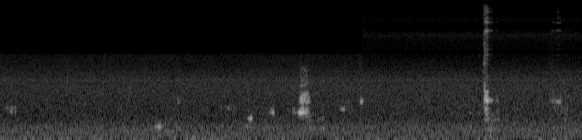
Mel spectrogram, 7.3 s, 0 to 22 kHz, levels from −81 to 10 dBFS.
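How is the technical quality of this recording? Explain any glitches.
The recording has one clear fault in its final stretch. From 4.54 s to the end, the speech carries imaging from sample-and-hold upsampling. The pattern points to audio at about 11 kHz raised to 48 kHz by repeating each sample, with no smoothing filter. That leaves mirror copies of the speech spectrum. The first sits between 5.5 and 11 kHz, only about 14 dB below the speech. It sounds like a bright, metallic fizz that rises and falls with the voice.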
